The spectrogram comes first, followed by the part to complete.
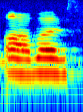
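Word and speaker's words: hours: तो सेंटेंस बनाएंगे Suresh has been cycling for 2 आवर्स। H silent रहेगा, इसलिए यहाँ पे इसे आवर्स पढ़ेंगे।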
